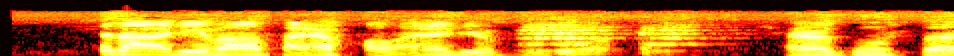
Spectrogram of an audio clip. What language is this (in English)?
Chinese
